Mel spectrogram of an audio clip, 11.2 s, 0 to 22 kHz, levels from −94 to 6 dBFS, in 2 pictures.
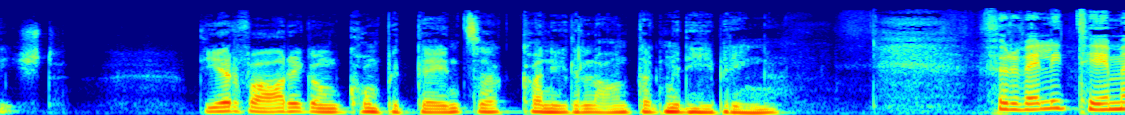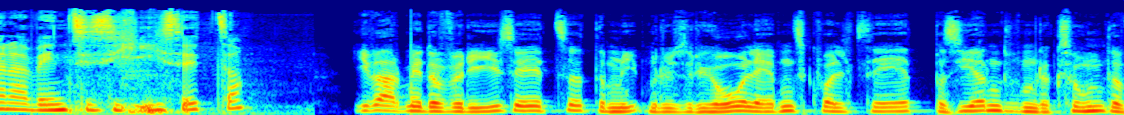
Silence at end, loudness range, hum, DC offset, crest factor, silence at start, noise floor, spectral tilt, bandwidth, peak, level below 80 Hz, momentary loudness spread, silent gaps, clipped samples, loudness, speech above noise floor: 0 s; 2 LU; none; under 0.1%; 16 dB; 0 s; -61 dBFS; -6 dB/octave; 16 kHz; 0 dBFS; -52 dBFS; 7 LU; none; under 0.1%; -16 LUFS; 45 dB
